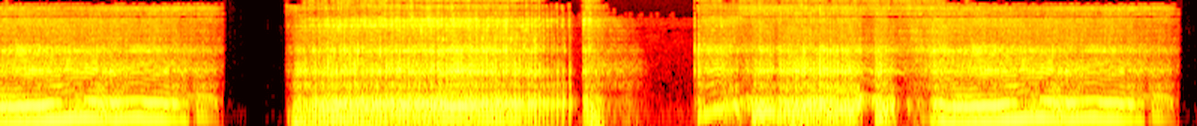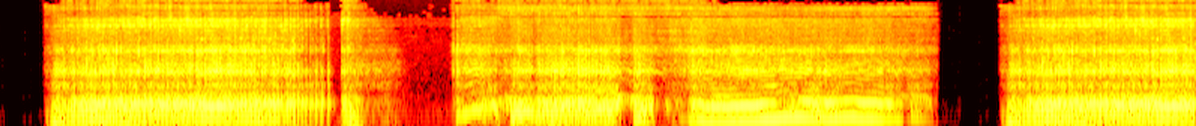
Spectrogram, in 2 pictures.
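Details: Cartoon snoring of the Pink Panther sleeping: slow, rough, droning breaths repeating about every four seconds with pauses between; animated snoring sound effect.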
